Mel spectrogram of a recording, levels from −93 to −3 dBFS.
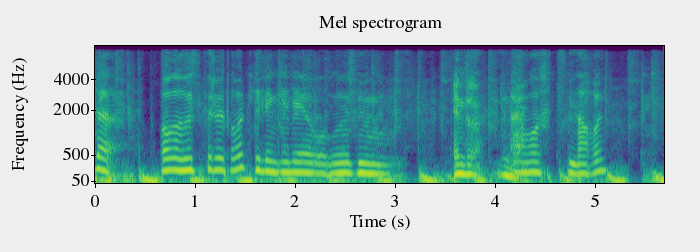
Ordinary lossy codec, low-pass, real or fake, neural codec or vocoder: none; 7.2 kHz; fake; codec, 16 kHz, 2 kbps, FreqCodec, larger model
